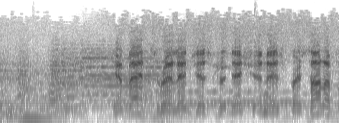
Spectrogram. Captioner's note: voiceover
